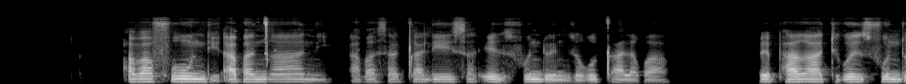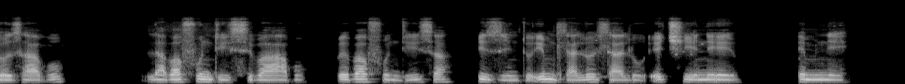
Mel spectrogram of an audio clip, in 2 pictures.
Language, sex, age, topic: North Ndebele, male, 36-49, education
